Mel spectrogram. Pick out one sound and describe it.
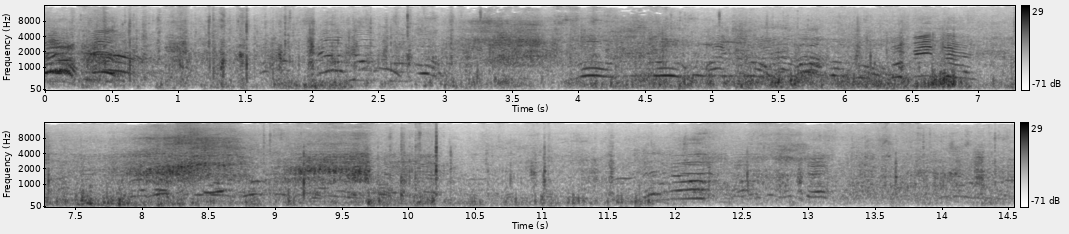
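Men shout to each other across an open rink.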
